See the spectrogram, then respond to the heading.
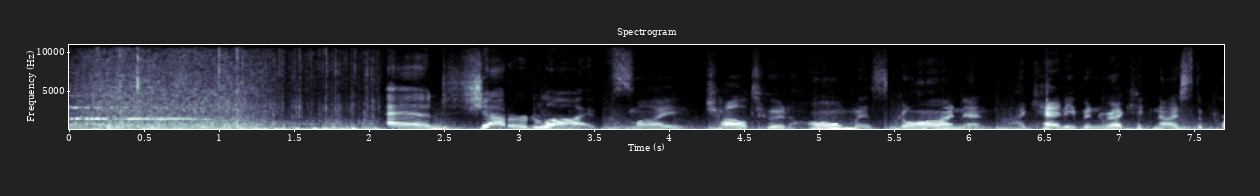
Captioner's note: sirens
